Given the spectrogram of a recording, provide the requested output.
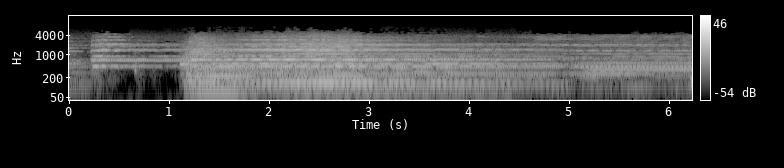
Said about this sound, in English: First, I heard it the humming of swarming bees. Then I saw the overturned beehive.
